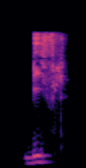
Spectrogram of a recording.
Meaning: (noun) dickslap, penis slap; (verb) inflection of biffler: 1. first/third-person singular present indicative/subjunctive 2. second-person singular imperative
- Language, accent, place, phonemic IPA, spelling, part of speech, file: French, France, Lyon, /bifl/, biffle, noun / verb, LL-Q150 (fra)-biffle.wav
